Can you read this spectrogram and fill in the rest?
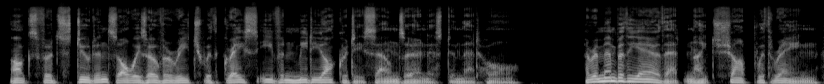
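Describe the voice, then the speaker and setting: Brooding middle-aged detective narrator, played by a man, extremely low voice, lively intonation, measured and erudite, for an audio mystery drama. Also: dry recording, clean studio sound, full character voice. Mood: wry, melancholic. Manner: measured, literary, reflective delivery. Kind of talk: scripted first-person mystery narration.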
